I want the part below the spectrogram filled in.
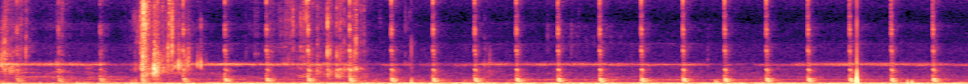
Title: Outdoor Motion Activated Porch Light doesn't work when activated: Makes a constant clicking sound.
